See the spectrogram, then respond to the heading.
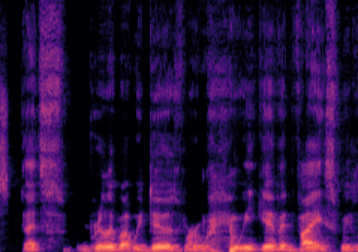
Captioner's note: chuckles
